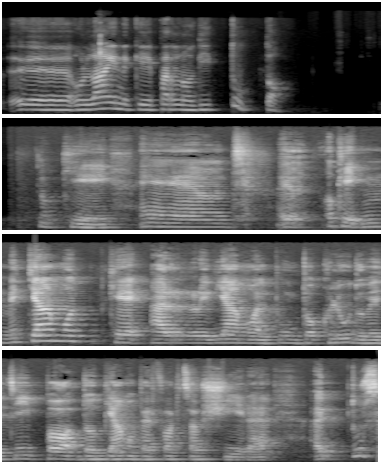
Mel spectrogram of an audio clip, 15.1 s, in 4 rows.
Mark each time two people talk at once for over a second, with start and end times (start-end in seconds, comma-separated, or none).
none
